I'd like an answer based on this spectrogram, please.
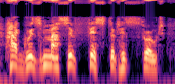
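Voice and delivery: ordinary delivery, nothing marked

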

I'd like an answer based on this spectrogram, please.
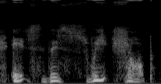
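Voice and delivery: slow, dreamy voice. A narrator's reading. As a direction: linger over it longingly. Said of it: "a dreamy look coming over his face".

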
